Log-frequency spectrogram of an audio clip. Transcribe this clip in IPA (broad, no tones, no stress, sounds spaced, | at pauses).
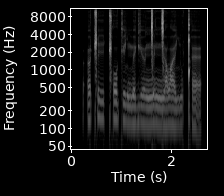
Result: ʔ œ ǁ iː ǁʰ o kʲ a ʎ m e ɡʲ øː ŋ͡ǀ e ŋ͡ǀ e lˠ ɛː ʎ u ǃʰ ɛː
